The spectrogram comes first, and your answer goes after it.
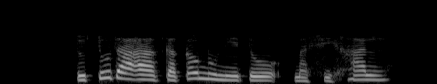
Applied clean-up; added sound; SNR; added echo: none; none; none; none.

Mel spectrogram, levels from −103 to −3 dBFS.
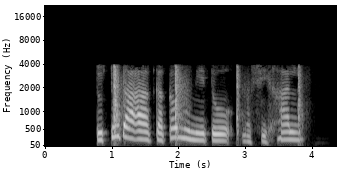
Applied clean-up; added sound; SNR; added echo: neural mask model RNNoise.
